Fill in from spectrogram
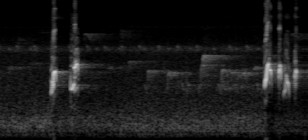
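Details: Resident bulbul answering a caged lure bird with its 'sap dok' song: two short, loud chirped notes, a pause with faint high tones, then a quick run of three or four sharp, bubbly notes.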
